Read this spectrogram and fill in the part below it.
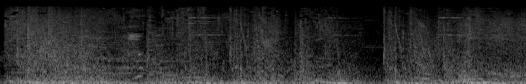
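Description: Game spell effects and weapon hits crackle and clash in a busy fight.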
